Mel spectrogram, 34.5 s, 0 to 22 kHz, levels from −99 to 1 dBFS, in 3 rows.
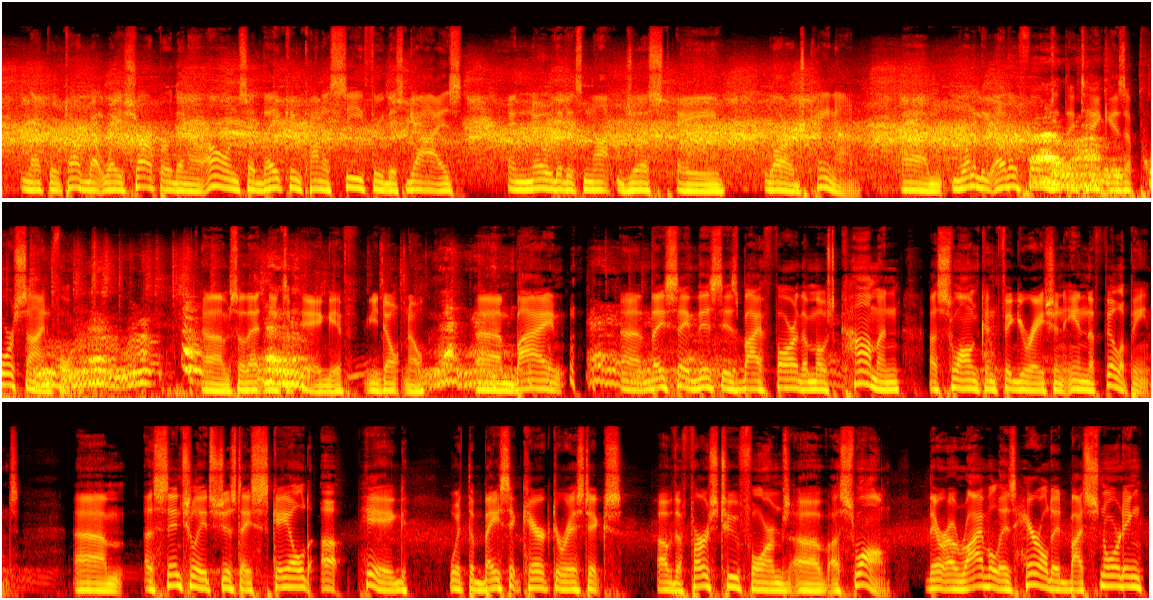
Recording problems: animal sounds; very loud; throughout; 2 dB above the speech

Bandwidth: 14 kHz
